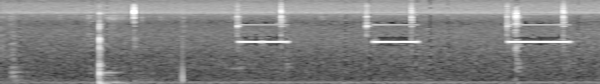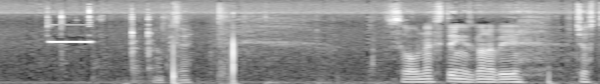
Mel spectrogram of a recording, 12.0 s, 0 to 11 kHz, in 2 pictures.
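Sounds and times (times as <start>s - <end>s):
multimeter continuity beep: 2.4s - 3.0s, 3.6s - 4.2s, 5.1s - 5.8s, 6.4s - 7.0s.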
